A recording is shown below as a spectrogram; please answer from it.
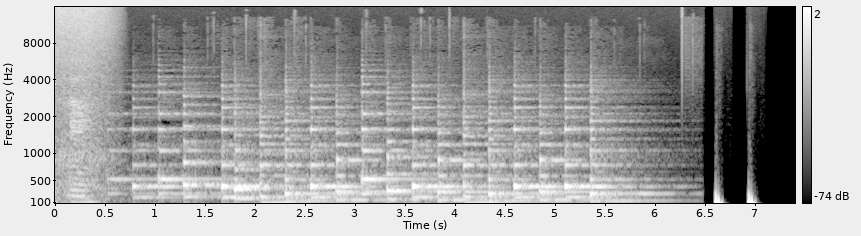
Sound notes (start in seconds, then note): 0.5 playful music; 6.6 heart thumping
